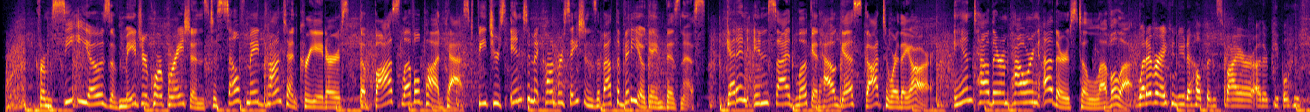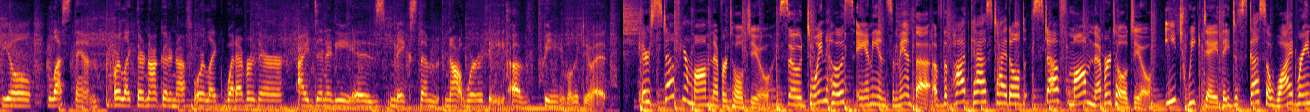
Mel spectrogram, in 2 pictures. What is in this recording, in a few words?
english american podcasts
